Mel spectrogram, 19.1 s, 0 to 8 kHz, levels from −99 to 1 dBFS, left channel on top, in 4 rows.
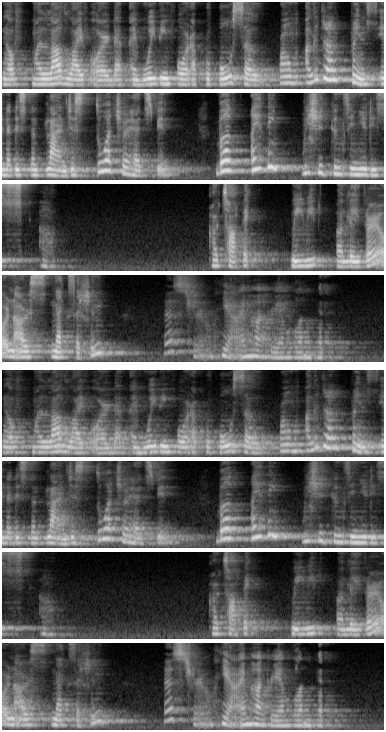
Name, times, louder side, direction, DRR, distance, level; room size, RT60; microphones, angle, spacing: voice 1, 0.0-2.4 2.7-6.9 7.4-8.2 8.5-10.2 12.2-12.5 13.2-15.6, left 4 dB, 80° left, 13 dB, 0.6 m, -20 dB
voice 2, 16.3-18.4, right 3 dB, 80° right, 8 dB, 1.0 m, -26 dB
13.0 x 11.0 x 2.9 m, 0.98 s
head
